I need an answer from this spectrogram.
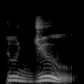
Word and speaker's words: tujuh: Seven is tujuh, tujuh or tujuh. But in Bahasa, we do not pronounce the H at the end of the word. So you do not pronounce it as tujuh, but tujuh.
